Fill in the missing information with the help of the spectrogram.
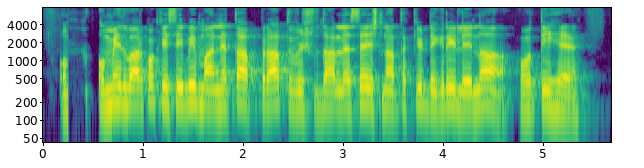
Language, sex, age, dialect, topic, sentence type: Hindi, male, 25-30, Hindustani Malvi Khadi Boli, banking, statement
